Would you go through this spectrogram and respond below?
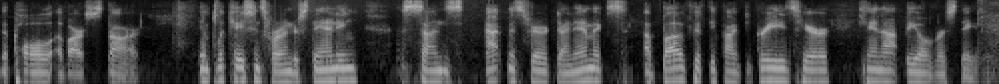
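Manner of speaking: ordinary delivery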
